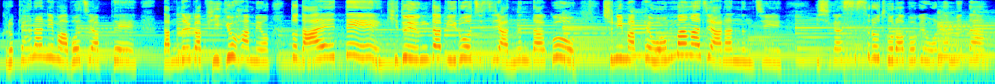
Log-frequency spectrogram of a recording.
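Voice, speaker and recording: Worship leader, woman, fervent prayer over loud worship music, very high voice. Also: brisk, few pauses. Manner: fervent, rising from soft murmured prayer to loud sung pleading. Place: church sanctuary.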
